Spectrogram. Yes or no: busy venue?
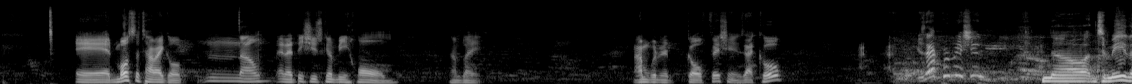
yes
